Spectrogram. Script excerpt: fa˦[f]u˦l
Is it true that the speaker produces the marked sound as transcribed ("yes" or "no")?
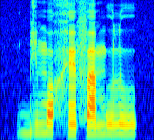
no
